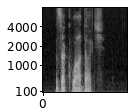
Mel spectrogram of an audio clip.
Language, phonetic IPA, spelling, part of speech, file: Polish, [zaˈkwadat͡ɕ], zakładać, verb, Pl-zakładać.ogg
